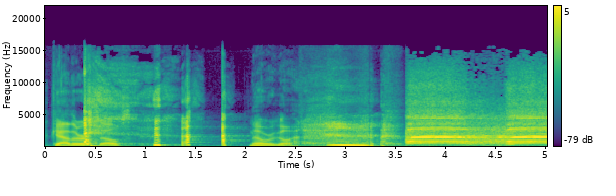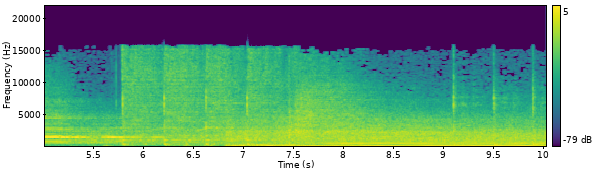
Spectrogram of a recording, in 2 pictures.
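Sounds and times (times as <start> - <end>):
person laughing: 0.4 - 2.0
whistle-like held chord: 3.6 - 7.3
crowd noise: 4.2 - 10.0.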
